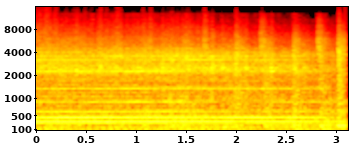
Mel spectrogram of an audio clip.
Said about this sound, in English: Watch out for the train.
